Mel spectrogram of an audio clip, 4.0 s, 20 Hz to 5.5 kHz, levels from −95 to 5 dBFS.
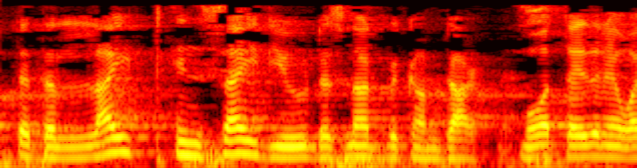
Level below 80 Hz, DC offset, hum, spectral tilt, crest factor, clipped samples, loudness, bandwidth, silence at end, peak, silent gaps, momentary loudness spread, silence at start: -42 dBFS; under 0.1%; none; -7.5 dB/octave; 16 dB; under 0.1%; -23 LUFS; 5.2 kHz; 0 s; -6 dBFS; none; 5 LU; 0 s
